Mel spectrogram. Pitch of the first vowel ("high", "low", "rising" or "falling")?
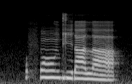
high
